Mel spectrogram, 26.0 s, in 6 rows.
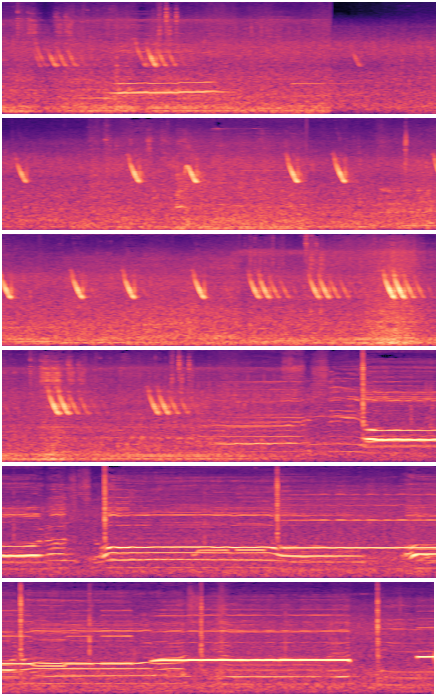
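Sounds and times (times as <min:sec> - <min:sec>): bird chirping: 0:00.3 - 0:02.2, 0:04.4 - 0:04.8, 0:05.5 - 0:15.1.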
